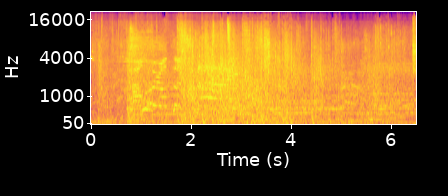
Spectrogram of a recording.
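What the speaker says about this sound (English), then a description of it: "Ready and fire at will!" Empire handgunners fire a volley in the fantasy strategy game Total War: Warhammer, a ragged crackle of gunfire over continuous battle noise, with someone talking over it.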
